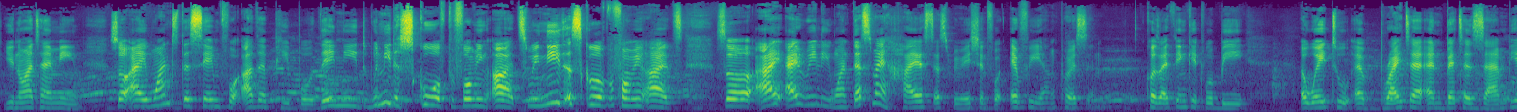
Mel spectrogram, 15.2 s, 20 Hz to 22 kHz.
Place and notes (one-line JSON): {"title": "Joy FM studios, floor at Kulima Tower, Lusaka, Zambia - Petronella Kalimbwe celebrates her Mum", "date": "2012-08-02 16:06:00", "description": "A popular DJ with Joy FM in Lusaka, Petronella uses her radio platform and popularity among young listeners to raise awareness for African and Zambian culture in her radio show The Dose and dedicated programmes like Poetic Tuesday.", "latitude": "-15.42", "longitude": "28.28", "altitude": "1281", "timezone": "Africa/Lusaka"}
